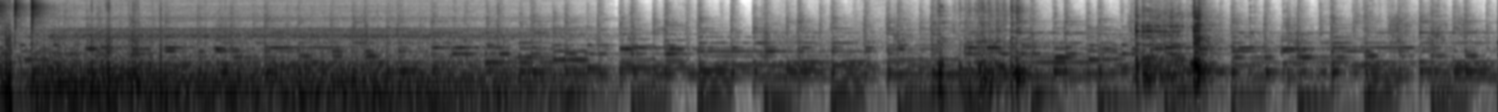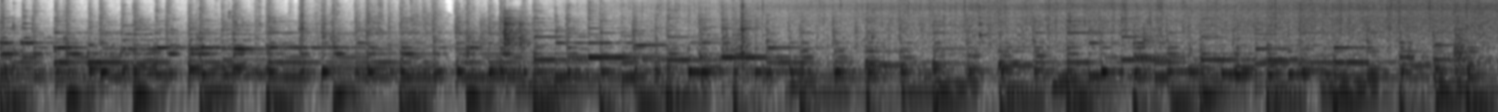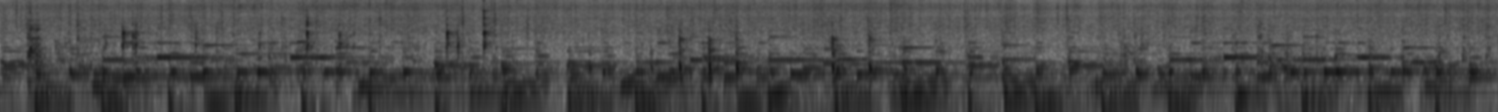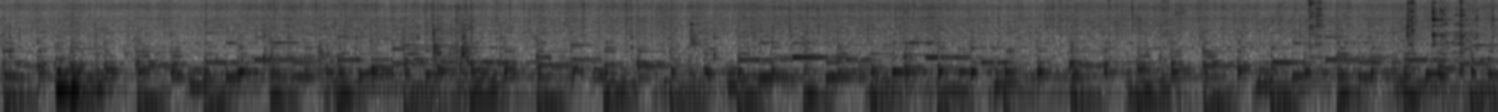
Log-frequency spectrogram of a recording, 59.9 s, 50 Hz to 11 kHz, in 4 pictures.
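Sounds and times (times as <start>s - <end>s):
utensil clicking against pot: 0.0s - 0.5s, 36.5s - 37.5s
food sizzling in oil: 8.9s - 12.5s, 21.1s - 59.9s.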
